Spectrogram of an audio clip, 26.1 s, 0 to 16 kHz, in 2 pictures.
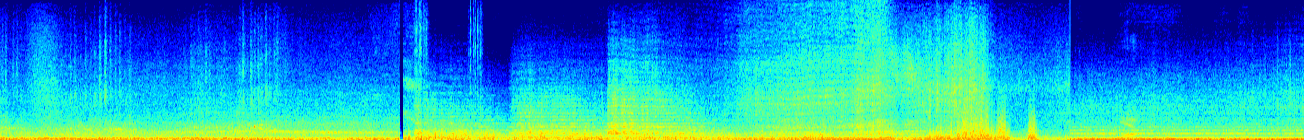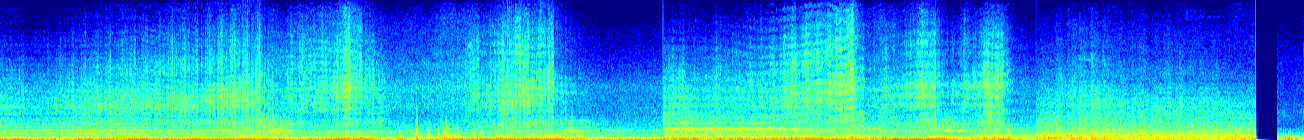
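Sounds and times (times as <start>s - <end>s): diesel locomotive engine drone: 0.0s - 25.6s
train wheels rolling on rails: 0.0s - 25.6s
high-pitched whines: 5.6s - 16.2s.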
